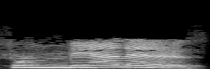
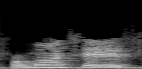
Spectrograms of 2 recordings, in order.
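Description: First: Formanes said as "for-MAH-nes" without the "t"; Formanes, careful "mah-nes" ending; corrected name. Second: Formontes said with an "on" in the middle; Formontes, stressed "MON", the wrong way; mispronounced name. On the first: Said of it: "My last name is Formanes". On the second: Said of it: "Oh, quick correction". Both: Real, not acted.

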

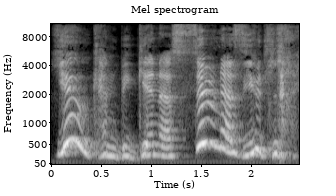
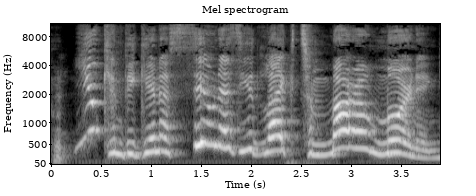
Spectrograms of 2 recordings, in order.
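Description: First: Lightly regal queen. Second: Light, sweet fairy godmother; lightly voiced fairy godmother. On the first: Acted. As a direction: try for a queen's voice. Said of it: "I don't know how to do a regal voice". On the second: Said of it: "That was more fairy godmother than queen".

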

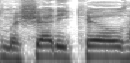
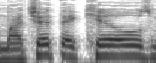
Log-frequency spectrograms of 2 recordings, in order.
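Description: First: Machete said English-style as muh-SHET-ee; English pronunciation. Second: Machete said Spanish-style as mah-CHEH-tay; Spanish-style pronunciation. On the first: Host offering the film title by accent, Machete as muh-SHET-ee. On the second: Host offering the film title by accent, Machete as mah-CHEH-tay. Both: Shown as a demonstration. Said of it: "depending on your accent".

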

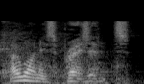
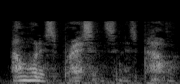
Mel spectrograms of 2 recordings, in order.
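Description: First: Said in the usual way. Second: Soft, unvoiced plea; whispered longing. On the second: Preacher whispers his longing for God's presence. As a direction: breathe it like a prayer.

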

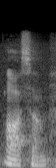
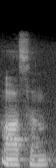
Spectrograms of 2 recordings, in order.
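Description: Both takes have the same delivery.

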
